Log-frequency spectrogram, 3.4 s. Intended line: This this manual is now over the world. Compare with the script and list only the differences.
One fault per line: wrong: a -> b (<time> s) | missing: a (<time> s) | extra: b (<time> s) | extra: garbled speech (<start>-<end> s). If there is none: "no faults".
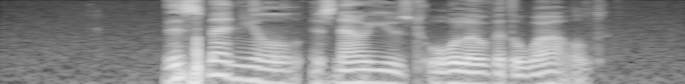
missing: this (1.0 s)
extra: used all (1.8 s)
